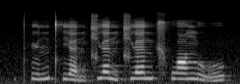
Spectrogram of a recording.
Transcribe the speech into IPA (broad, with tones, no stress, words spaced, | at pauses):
pʰy˧˥nt̪ʰjɛ̰˨˩nt͡ɕɥɛ˥˩n t͡ɕɥɛ˥nʈ͡ʂʰwɑ˥ŋṵ˨˩˦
